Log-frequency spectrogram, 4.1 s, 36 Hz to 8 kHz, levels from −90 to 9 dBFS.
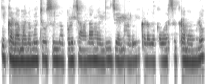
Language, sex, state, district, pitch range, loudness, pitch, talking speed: Telugu, female, Telangana, Nalgonda, 165-175 Hz, -27 LUFS, 170 Hz, 145 wpm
